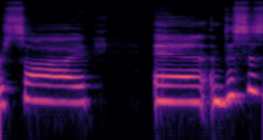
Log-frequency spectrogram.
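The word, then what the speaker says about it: psi: Do I pronounce the p? No. So I'm going to call it s. If you hand me a sigh in principle, I would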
